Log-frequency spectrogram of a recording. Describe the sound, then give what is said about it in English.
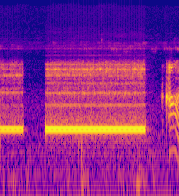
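Ringback tone of an outgoing phone call: two steady electronic ring tones, the first cut short, separated by a brief silence, followed by the start of a recorded voice. “Let's call him. Hopefully they're not eating lunch. Here we go.”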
